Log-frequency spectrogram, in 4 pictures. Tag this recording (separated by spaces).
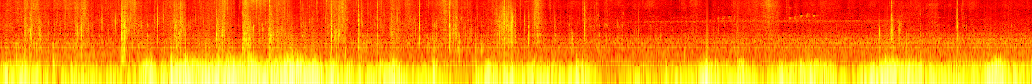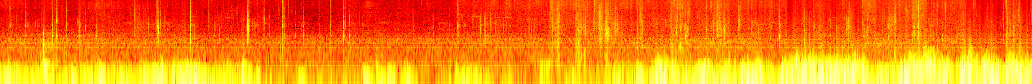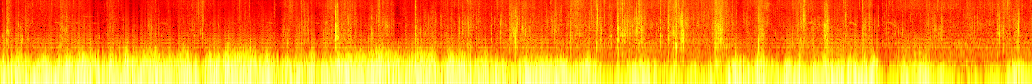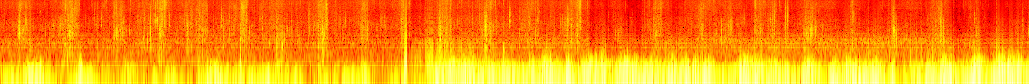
footsteps hiking walking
